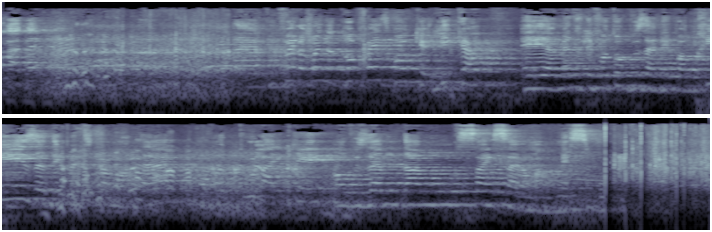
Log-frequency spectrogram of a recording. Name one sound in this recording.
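A young woman speaks with animation into a microphone, heard through loudspeakers in a large hall.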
